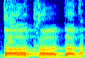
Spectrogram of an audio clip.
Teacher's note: त, थ, द, ध अपने आप जिह्वा हमारी दांत पर जाती है, तो ये दंत्य स्थान कहलाया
